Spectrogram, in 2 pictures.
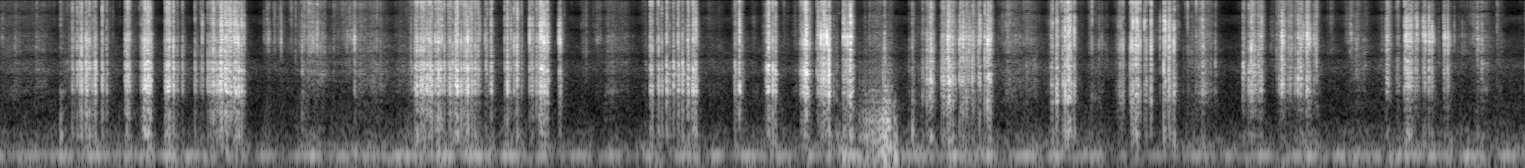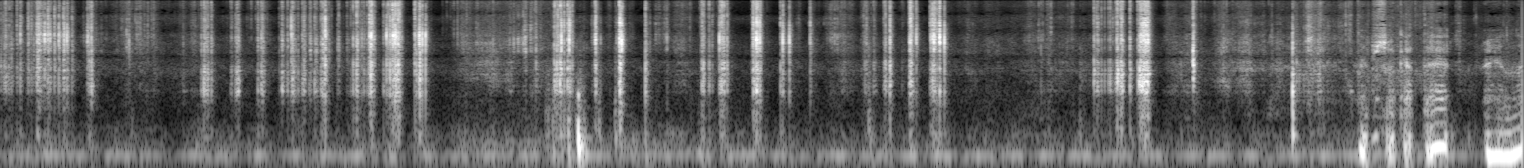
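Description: Velcro on the flap of a black nylon pouch being ripped open and pressed shut again and again by gloved hands: irregular ripping bursts, some brief and some lasting about a second.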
